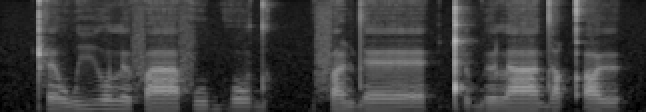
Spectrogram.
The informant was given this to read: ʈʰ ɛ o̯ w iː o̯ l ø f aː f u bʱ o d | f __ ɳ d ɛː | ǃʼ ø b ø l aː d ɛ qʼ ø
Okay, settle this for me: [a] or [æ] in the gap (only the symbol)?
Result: a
